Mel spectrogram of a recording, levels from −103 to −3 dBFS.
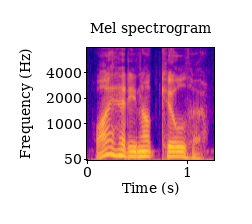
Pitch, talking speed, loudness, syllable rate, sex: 125 Hz, 280 wpm, -16 LUFS, 6.7 syllables/s, male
